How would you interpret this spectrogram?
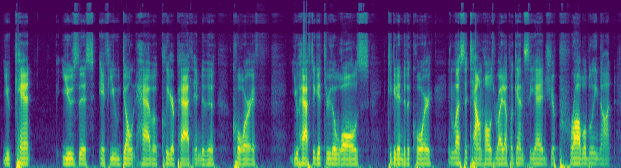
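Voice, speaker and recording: A young man with a low, fairly flat voice talks through game footage, explaining tactics patiently. A cold is wearing on his voice, though it stays clean and clear. The close, dry sound puts him right at the mic. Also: measured pace, no echo. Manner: explanatory, walks through attacks step by step. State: has a cold, voice going. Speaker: gaming commentator. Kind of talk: game commentary over replay footage.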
